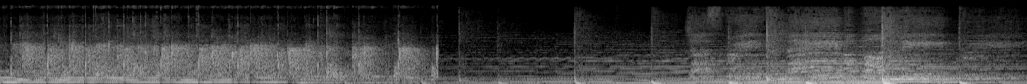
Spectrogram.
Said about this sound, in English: Thank you, Father. Thank you, Jesus. Shall we give a clap of praise to the Lord?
